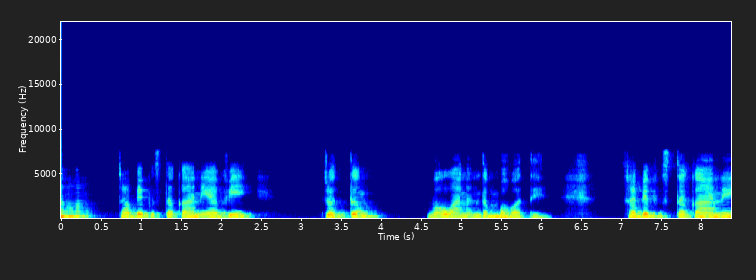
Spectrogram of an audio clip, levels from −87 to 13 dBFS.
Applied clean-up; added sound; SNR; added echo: neural mask model DeepFilterNet 3.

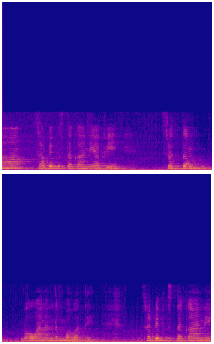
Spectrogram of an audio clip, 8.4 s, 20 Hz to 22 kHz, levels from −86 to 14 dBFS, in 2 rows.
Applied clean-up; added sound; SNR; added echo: none; Engine starting; 17 dB; none.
